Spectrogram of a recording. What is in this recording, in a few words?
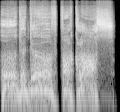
Cover Me Eximus Grineer Male; Battle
